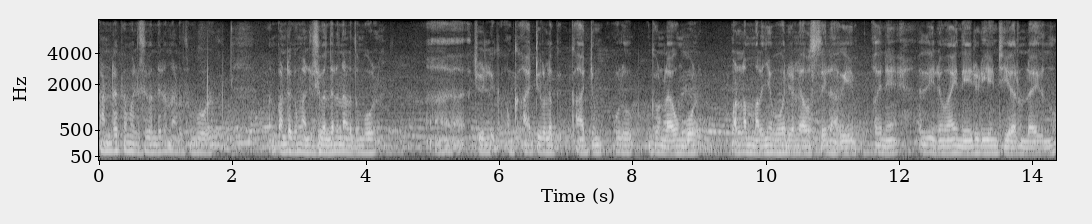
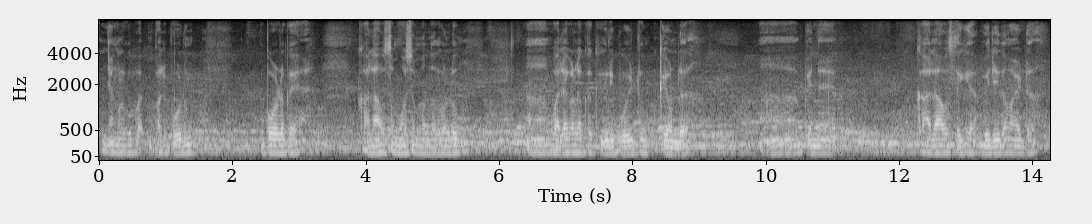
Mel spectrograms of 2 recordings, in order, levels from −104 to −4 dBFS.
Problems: constant background noise, low volume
